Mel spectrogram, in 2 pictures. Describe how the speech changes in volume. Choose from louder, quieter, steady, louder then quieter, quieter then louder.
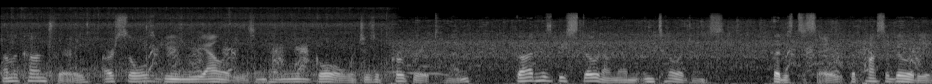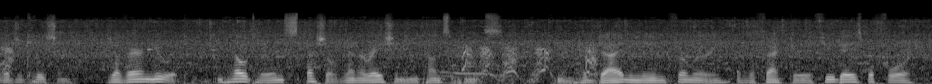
steady.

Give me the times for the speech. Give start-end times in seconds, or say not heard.
0.0-18.5.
